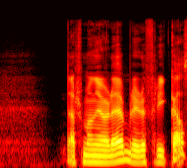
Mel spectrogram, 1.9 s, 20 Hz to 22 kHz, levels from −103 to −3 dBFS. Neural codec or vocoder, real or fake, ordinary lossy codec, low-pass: none; real; none; 14.4 kHz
